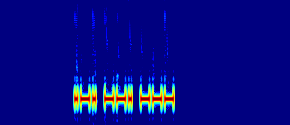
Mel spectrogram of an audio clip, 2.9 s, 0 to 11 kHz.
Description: Morse code, heard as a keyed tone, about 40 wpm, 700 Hz. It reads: RGO
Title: USA Call Sign Postfixes - 3 Letters 40wpm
